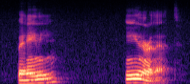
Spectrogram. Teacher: E também algumas palavras que o T é opcional, como por exemplo, painting, internet. Nessas palavras você pode falar o T ou também pode ignorá-lo.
